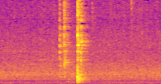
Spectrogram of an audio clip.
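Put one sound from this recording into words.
A knife is set down on a cutting board with a knock.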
